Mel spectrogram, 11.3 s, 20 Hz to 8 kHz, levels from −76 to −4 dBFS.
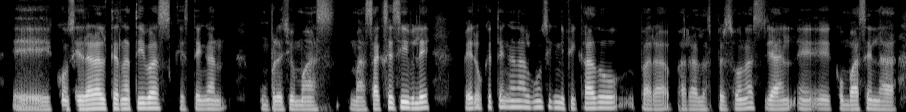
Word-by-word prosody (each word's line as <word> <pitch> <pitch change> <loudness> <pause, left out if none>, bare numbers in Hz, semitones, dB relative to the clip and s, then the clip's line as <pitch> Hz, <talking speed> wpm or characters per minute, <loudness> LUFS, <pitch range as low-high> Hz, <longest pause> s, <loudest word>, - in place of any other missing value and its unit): eh, 100 +1 -1
considerar 115 +1 +4
alternativas 125 +1 +4
que 110 - -9
tengan 115 +3 -1 0.4
un 115 - -7
precio 110 +1 0
más 105 -1 -3 0.2
más 105 -1 -4
accesible, 145 +4 +4 0.4
pero - - +1
que - - -4
tengan 165 0 -1
algún 160 0 -1
significado 140 -1 0 0.3
para - - -3
para 105 0 -6
las 105 -1 -7
personas 120 +5 -3
ya 110 -1 +1
en, 115 - -2
eh 115 -1 -3
eh, - - -9
con 115 -1 -5
base 110 +1 0
en 110 - -1
la 105 -1 -2
120 Hz, 145 wpm, -21 LUFS, 110-135 Hz, 0.4 s, considerar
